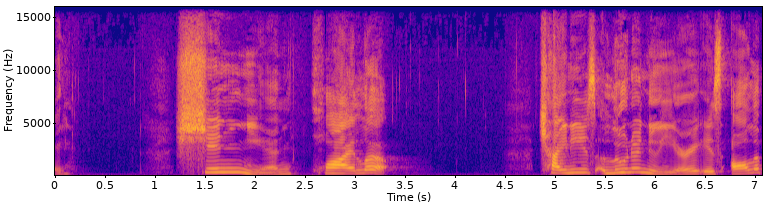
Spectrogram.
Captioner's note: speaking in a Chinese language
